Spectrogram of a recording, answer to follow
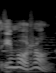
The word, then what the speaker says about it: imorgon: Vi ses imorgon. Imorgon. It's like maroon.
